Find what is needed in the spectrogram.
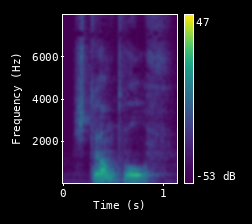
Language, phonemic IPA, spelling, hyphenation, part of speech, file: Dutch, /ˈstrɑnt.ʋɔlf/, strandwolf, strand‧wolf, noun, Nl-strandwolf.ogg
- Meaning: synonym of bruine hyena (“brown hyena, Parahyaena brunnea”)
